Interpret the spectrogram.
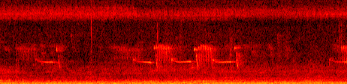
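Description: A small bird repeating a short, thin call: a level whistled note that ends in a quick upward flick, given several times about a second apart. Under it runs a steady low rumble.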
